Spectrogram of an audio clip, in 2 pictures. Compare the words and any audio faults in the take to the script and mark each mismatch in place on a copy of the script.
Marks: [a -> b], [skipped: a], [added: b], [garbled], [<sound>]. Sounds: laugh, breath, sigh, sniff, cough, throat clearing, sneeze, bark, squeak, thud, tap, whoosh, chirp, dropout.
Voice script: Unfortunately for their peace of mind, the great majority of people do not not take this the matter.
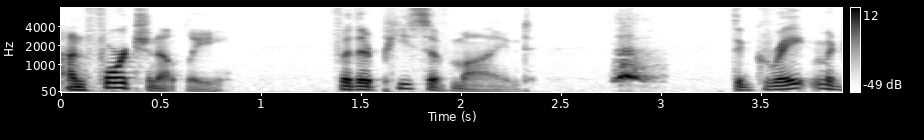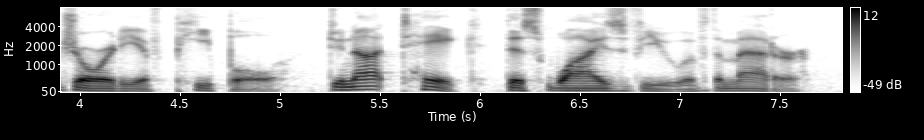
Unfortunately for their peace of mind, [bark] the great majority of people do not [skipped: not] take this [added: wise view of] the matter.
